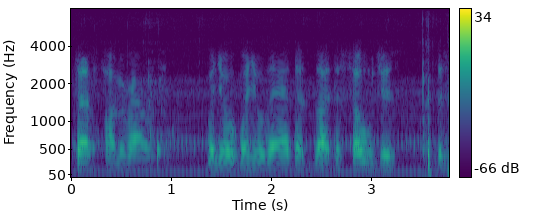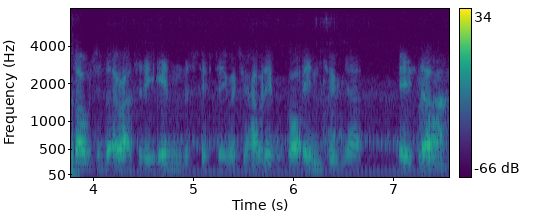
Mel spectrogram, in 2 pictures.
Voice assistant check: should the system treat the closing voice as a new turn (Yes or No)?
No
